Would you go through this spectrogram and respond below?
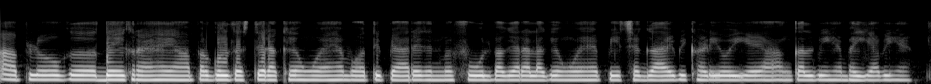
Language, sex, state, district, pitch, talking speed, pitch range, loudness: Hindi, female, Madhya Pradesh, Bhopal, 205 Hz, 210 wpm, 200-210 Hz, -12 LUFS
